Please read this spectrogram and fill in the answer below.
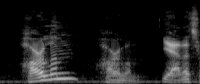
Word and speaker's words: Haarlem: tier viii dutch cruiser h and l ms harlan harlem harlem yeah that's right i think i think i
